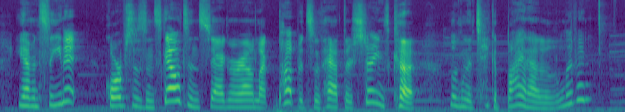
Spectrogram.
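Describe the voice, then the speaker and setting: Doing a gruff, put-on character voice, a woman speaks at a very fast pace and high pitch over clear background noise. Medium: game stream. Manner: broken grammar, talks of himself by name, repeats words; gruff, sarcastic.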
